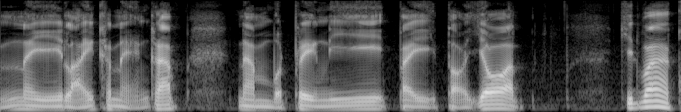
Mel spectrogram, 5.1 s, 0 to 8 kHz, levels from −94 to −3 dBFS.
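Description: No technical faults can be heard anywhere in this speech recording.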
